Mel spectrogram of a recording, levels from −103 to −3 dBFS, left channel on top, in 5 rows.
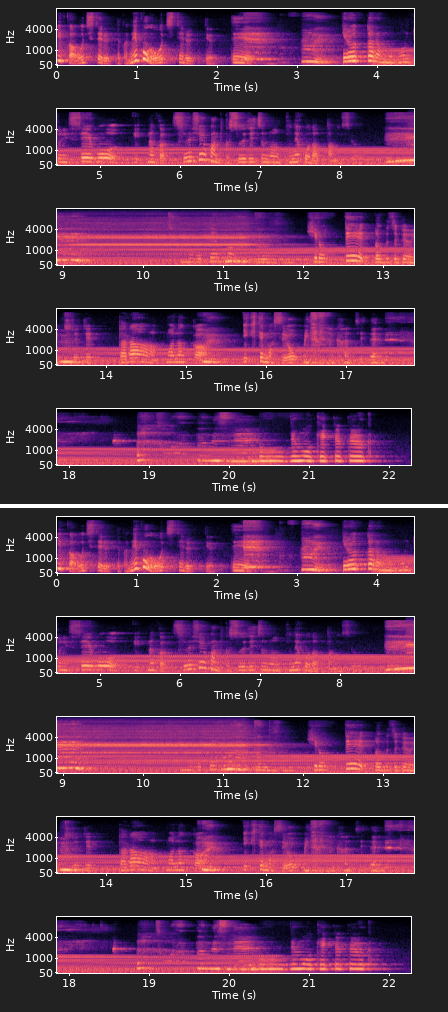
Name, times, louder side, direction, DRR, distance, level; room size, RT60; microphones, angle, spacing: voice 1, 0.0-2.5 3.6-8.3 10.3-11.2 12.1-13.4 14.2-15.3 15.7-17.5 18.8-19.3 20.4-21.8, left 3 dB, 20° left, 10 dB, 0.4 m, -29 dB
voice 2, 3.0-3.4 8.6-9.3 11.0-11.9 13.4-13.6 15.2-15.4 19.6-20.4, right 1 dB, 40° right, 3 dB, 1.0 m, -26 dB
sound 1, 3.9-20.6, equal, 85° left, 2.2 m, -37 dB
Alarm, 8.8-11.8, right 2 dB, 90° right, 1.3 m, -33 dB
7.7 x 4.1 x 3.9 m, 0.79 s
head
